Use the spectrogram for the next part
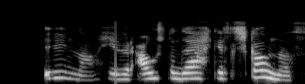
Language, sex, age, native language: Icelandic, male, 9, Icelandic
